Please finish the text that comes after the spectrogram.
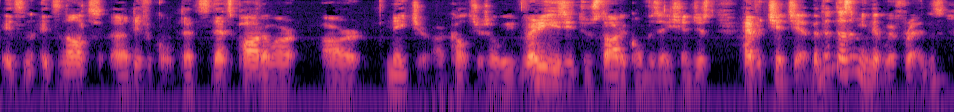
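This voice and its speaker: Husky-voiced man in conversation. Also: lowish voice, big pitch swings, normal speed, hardly any pauses. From Netherlands. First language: Dutch. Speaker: interview guest. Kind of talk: casual conversation.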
